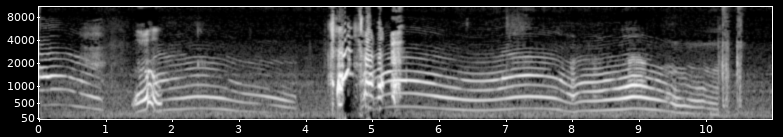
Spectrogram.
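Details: A vocal pet cat, angry while riding in the car to the vet; long drawn-out wavering yowls, rising and falling in pitch and lasting several seconds each, broken by a few sharp clatters and a child's voice nearby.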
